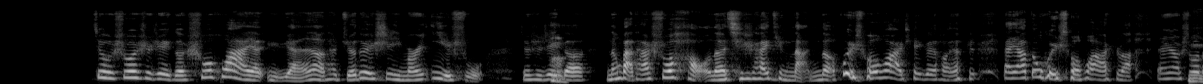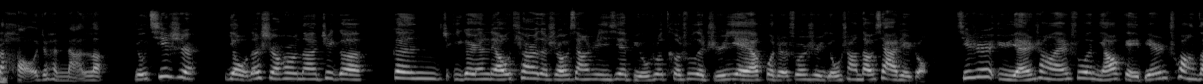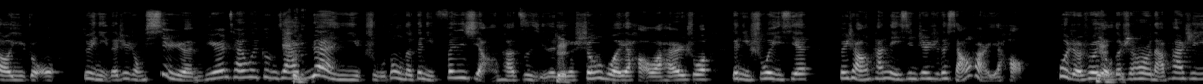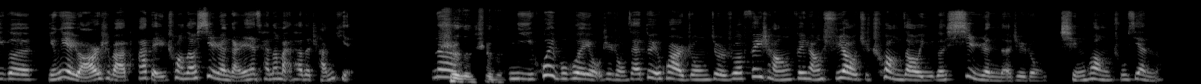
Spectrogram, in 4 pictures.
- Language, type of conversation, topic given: Chinese, podcast, 你如何在对话中创造信任感？
- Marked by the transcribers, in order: laughing while speaking: "其实还"; laughing while speaking: "会说话这个 好像是大家都会说话"; other background noise; other noise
